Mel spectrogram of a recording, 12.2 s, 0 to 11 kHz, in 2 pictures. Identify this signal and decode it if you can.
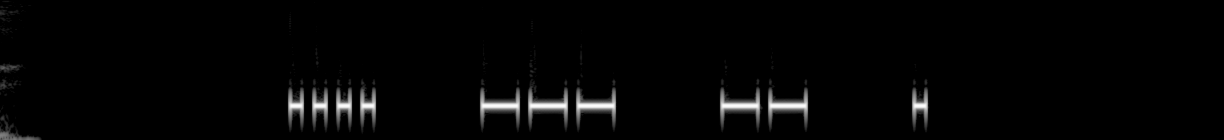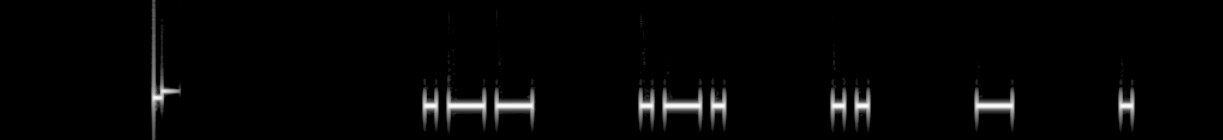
Morse code, heard as a keyed tone, about 20 wpm, spaced as for 11 wpm, 700 Hz. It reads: HOME WRITE
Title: 3x Character Spacing - Top 200 Words - 20wpm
